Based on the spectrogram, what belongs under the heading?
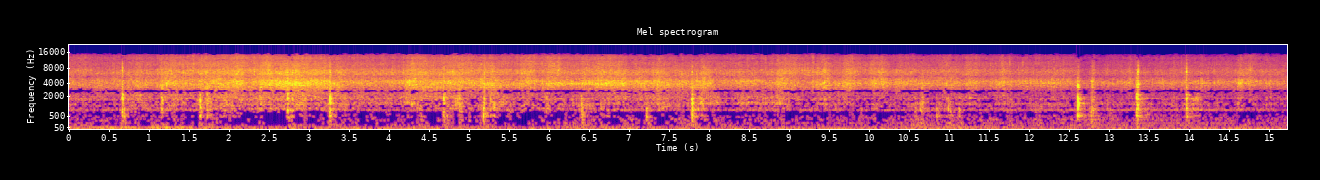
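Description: Potatoes, peas and mushrooms in masala sizzling in a pan as a wooden spatula stirs them. The spatula scrapes and knocks against the pan now and then, with a few sharper knocks near the end.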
